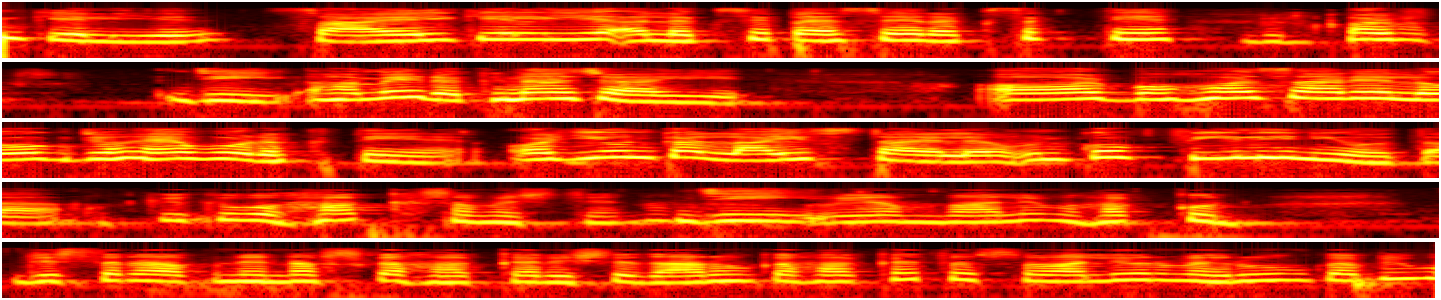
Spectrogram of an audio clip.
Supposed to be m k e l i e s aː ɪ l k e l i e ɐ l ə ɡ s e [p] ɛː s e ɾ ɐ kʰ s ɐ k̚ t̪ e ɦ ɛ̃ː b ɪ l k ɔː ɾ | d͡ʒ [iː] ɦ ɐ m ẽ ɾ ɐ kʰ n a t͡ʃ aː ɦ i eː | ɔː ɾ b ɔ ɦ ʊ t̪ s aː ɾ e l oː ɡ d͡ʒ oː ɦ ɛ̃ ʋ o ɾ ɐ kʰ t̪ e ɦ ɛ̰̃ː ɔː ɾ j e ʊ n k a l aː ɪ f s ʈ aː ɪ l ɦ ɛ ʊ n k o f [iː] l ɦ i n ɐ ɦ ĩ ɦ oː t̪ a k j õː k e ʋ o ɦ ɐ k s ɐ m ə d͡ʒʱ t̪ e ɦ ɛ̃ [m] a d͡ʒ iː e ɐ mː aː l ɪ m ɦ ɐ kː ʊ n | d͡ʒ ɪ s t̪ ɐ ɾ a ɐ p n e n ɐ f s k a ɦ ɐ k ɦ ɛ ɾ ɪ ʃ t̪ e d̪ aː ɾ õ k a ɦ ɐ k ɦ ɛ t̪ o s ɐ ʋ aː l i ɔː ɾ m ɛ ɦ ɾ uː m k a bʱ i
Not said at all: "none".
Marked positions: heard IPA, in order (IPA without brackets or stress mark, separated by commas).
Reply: p, iː, iː, n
